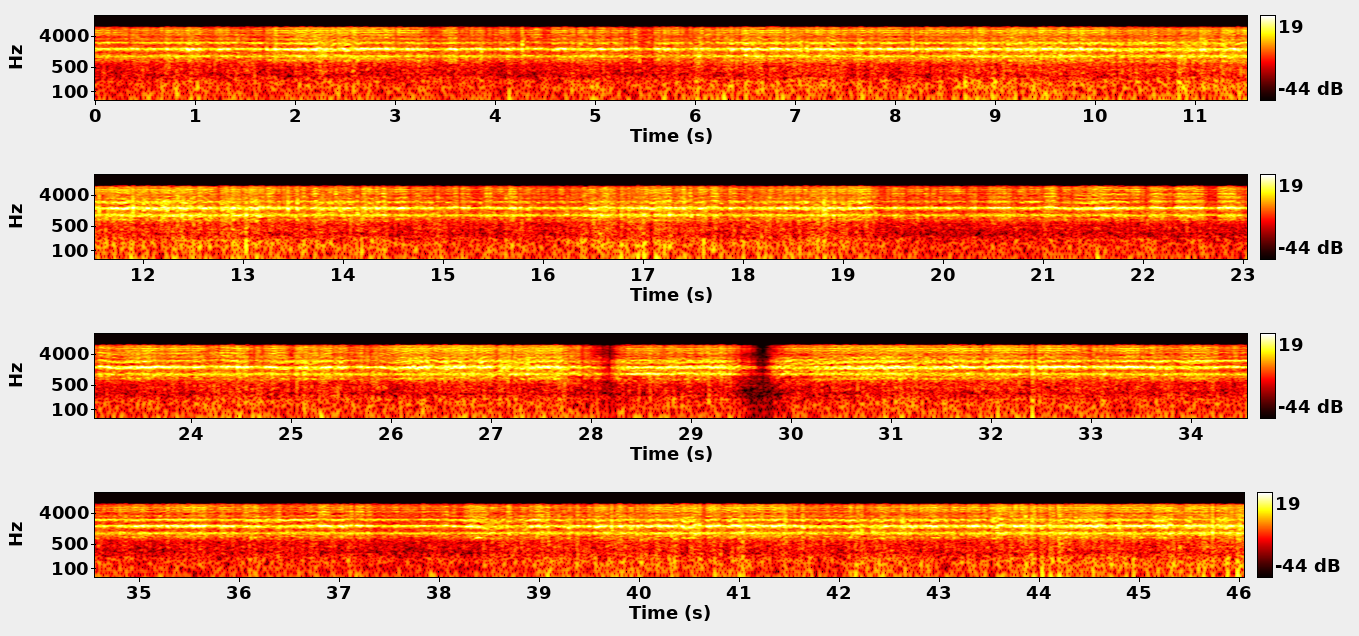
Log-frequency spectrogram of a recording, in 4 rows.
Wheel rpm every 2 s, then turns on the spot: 230, 220, 230, 230, 230, 220, 240, 230, 230, 230, 230, 230, 220, 200, 120, 170, 230, 230, 230, 220, 230, 220, 230.
none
